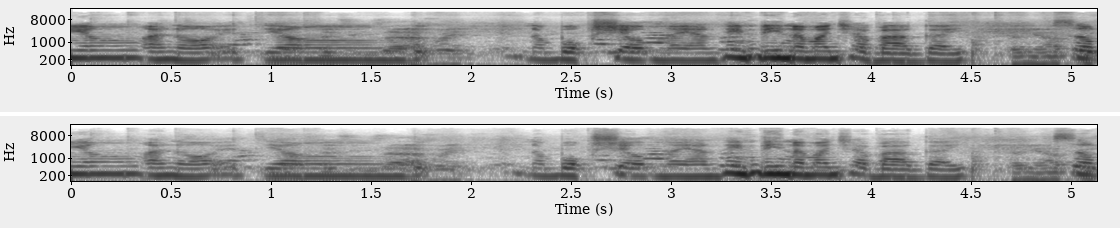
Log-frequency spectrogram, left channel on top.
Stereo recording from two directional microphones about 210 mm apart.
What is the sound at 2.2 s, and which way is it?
A woman's voice, 10° right (ahead or behind).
